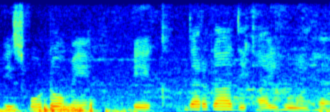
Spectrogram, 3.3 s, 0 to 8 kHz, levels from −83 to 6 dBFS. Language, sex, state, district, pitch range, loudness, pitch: Hindi, female, Rajasthan, Bikaner, 165-195 Hz, -20 LUFS, 175 Hz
